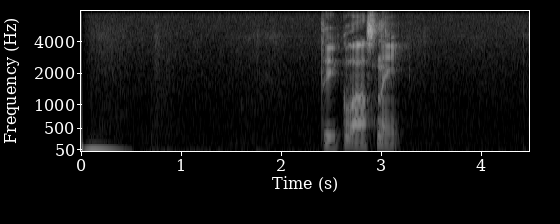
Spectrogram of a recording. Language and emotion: Russian, positive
